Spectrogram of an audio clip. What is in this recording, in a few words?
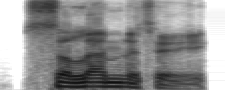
"solemnity", British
